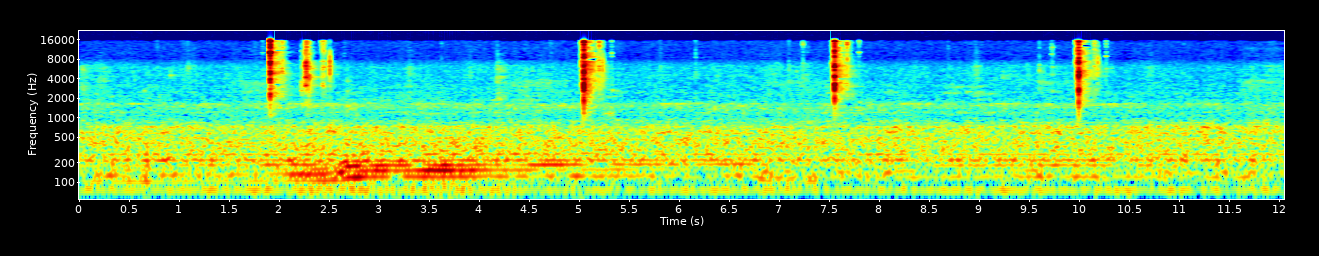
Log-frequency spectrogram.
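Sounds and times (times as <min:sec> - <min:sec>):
faint room hum: 0:00.0 - 0:12.0
shears snipping hair: 0:05.0 - 0:05.3, 0:09.9 - 0:10.3.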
